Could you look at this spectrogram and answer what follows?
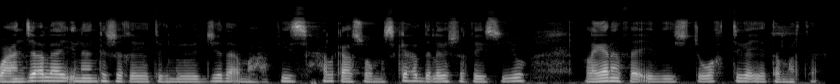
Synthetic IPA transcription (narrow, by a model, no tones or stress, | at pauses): wɑħɑːnt͡ʃɛʕlɐjʔɪ̰naːŋkʰɐʃɑqɛːjɔt̪ʰɛknɔlɔːt͡ʃɪjɐðɐʔɐ̰mɐħɑfiːsħɐlkʰaːsɔːmɐskʰɑħd̪ɐlɐɣɐʃɑqɛjsɪjɔlɐɣɐnɐfaːʔḭðɛjst̪ʰɔwɑqt̪ʰɪɣɐijɔt̪ʰɐmɐrt̪ʰɐ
